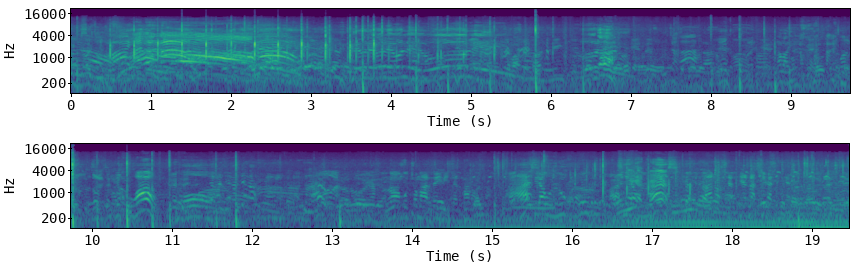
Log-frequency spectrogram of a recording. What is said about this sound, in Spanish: suena así el entrenamiento de la selección cuando se ponen a hacer un rondo y la pelota coge velocidad.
